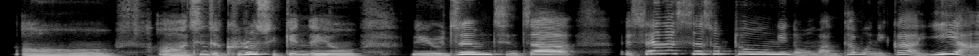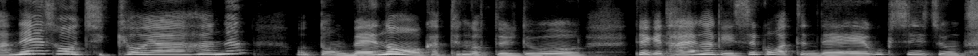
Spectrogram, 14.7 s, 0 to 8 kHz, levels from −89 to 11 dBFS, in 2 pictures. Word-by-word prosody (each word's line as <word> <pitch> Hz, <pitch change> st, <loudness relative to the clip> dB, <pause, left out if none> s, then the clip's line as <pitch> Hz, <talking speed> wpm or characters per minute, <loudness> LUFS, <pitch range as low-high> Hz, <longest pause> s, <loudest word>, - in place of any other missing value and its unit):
아. 185 Hz, 0 st, +3 dB, 0.3 s
아 190 Hz, +1 st, +3 dB
진짜 215 Hz, +2 st, +1 dB
그럴 265 Hz, +8 st, +5 dB
수 295 Hz, 0 st, -1 dB
있겠네요. 180 Hz, -4 st, +2 dB, 0.4 s
근데 215 Hz, -4 st, 0 dB
요즘 270 Hz, +8 st, +7 dB
진짜 235 Hz, -1 st, 0 dB, 0.4 s
SNS 380 Hz, -, -4 dB
소통이 325 Hz, -5 st, +1 dB
너무 200 Hz, -5 st, -4 dB
많다 195 Hz, +8 st, -6 dB
보니까 245 Hz, 0 st, -4 dB
이 285 Hz, +8 st, +4 dB
안에서 325 Hz, -, -1 dB
지켜야 270 Hz, +2 st, -5 dB
하는 280 Hz, +8 st, -2 dB, 0.4 s
어떤 210 Hz, -5 st, -6 dB
매너 225 Hz, +2 st, +4 dB
같은 220 Hz, +2 st, -6 dB
것들도 195 Hz, 0 st, -3 dB, 0.4 s
되게 240 Hz, -3 st, 0 dB
다양하게 230 Hz, +3 st, 0 dB
있을 195 Hz, +9 st, -5 dB
것 300 Hz, -, -6 dB
같은데 205 Hz, -4 st, -4 dB
혹시 245 Hz, 0 st, -8 dB
좀 215 Hz, -3 st, -8 dB
225 Hz, 255 characters per minute, -22 LUFS, 200-280 Hz, 0.4 s, 요즘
